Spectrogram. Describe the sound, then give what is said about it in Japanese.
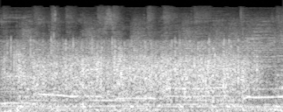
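A steady wash of mechanical, canned applause sound effect, dense and continuous clapping with a faint tonal hum underneath, holding an even level for a few seconds with no one speaking. “今日もね機械的な拍手に迎えられて”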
